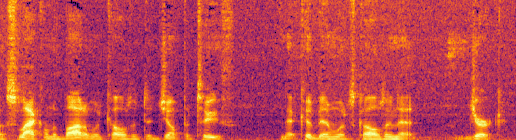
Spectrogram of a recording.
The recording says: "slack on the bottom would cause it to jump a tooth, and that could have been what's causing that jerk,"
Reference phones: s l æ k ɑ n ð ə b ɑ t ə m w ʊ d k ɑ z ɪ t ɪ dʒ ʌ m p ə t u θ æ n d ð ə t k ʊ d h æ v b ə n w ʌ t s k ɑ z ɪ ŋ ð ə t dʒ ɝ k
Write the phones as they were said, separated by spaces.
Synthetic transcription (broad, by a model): s l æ k n ð ə b ɑ t ə m w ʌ d k ɑ z ɪ t ɪ dʒ ʌ m p ə t u θ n ð ə t k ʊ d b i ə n w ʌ t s k ɑ z ɪ ŋ ð ə t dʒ ɝ k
